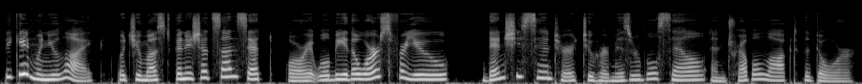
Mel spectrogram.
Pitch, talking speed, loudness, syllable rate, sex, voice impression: 225 Hz, 215 wpm, -18 LUFS, 5.1 syllables/s, female, very feminine, very adult-like, thin, tensed, slightly powerful, very bright, very soft, very clear, very fluent, very cute, intellectual, very refreshing, sincere, calm, very friendly, very reassuring, very unique, very elegant, very sweet, very lively, very kind, slightly sharp, slightly modest, light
